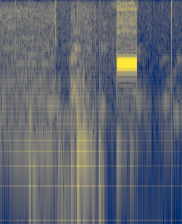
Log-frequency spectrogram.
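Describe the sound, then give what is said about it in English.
A recorded voice speaks briefly, then a single loud, steady voicemail beep sounds and cuts off sharply, followed by a faint blip. “At the tone, you can leave your message for Janice.”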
